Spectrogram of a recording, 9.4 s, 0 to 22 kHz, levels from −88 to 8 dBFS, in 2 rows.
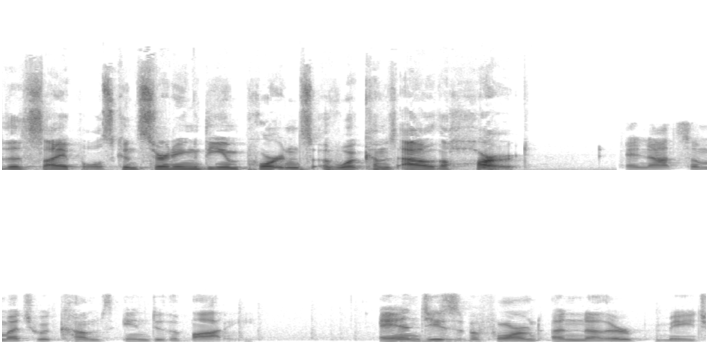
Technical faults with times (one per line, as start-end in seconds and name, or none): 4.09-9.40 input switched to a poorer device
